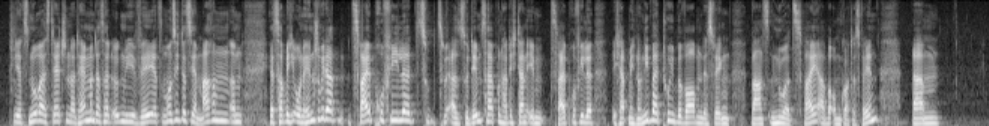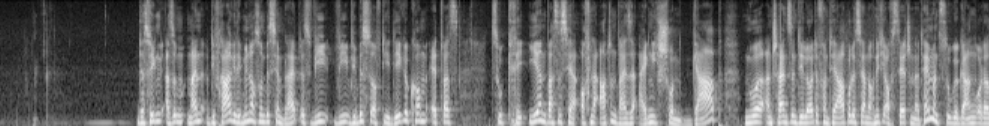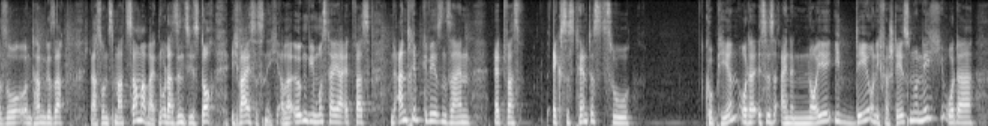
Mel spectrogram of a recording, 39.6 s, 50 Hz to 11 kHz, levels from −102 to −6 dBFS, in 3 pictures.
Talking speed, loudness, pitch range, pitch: 225 wpm, -19 LUFS, 145-180 Hz, 160 Hz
